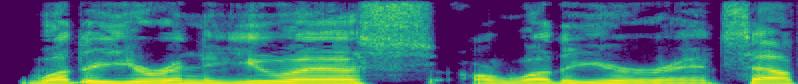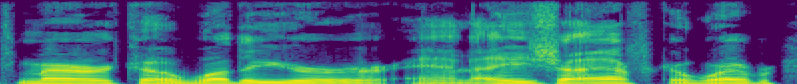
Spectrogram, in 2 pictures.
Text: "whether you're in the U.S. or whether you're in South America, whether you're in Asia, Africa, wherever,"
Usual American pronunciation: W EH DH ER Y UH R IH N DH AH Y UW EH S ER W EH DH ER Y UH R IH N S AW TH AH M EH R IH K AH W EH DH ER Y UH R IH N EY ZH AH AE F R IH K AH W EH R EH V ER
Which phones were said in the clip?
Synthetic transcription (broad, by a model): W EH DH ER Y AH R IH N DH AH Y UW EH S ER W EH DH ER Y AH R IH N S AW TH AH M EH R IH K AH W EH DH ER Y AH R IH N EY ZH AH AE F R IH K AH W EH R EH V ER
